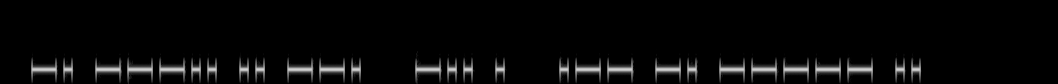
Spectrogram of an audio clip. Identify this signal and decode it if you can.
Morse code, heard as a keyed tone, about 16 wpm, 700 Hz. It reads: N8IG DE WN0I
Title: USA Callsign DE Callsign - 4 Characters - 15wpm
